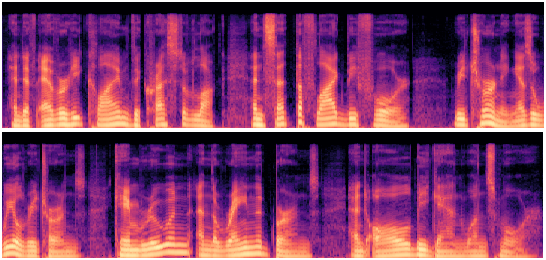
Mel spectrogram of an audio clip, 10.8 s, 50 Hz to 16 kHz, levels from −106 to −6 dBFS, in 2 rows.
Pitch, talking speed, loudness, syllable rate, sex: 110 Hz, 170 wpm, -18 LUFS, 4.1 syllables/s, male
